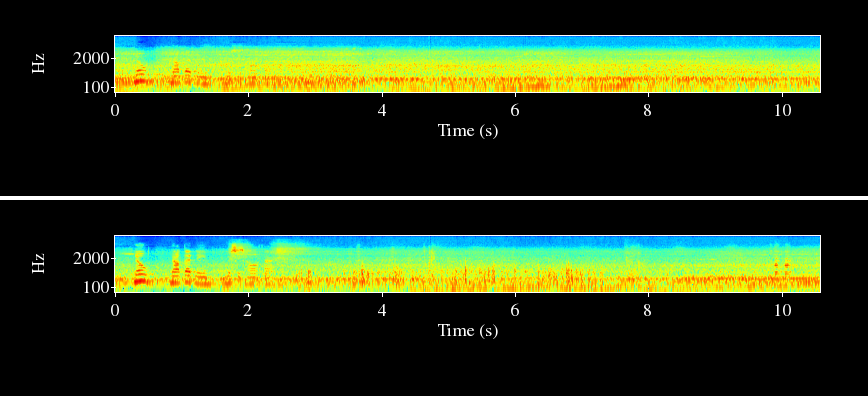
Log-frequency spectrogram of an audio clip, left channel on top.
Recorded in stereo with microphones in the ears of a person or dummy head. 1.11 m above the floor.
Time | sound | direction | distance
0.3 | a woman speaking | 65° right (ahead or behind) | 1.6 m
